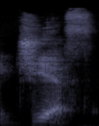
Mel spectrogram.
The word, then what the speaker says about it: GIF: But then they also say same reason GIF is a hard G, because G stands for graphics. Hard G, which is my reasoning.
